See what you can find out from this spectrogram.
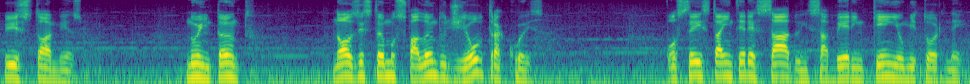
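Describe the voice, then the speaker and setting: A man's voice: mid-range voice, a little slow, pauses often, lightly acted. A man playing a stern, dry-witted military commander in a sci-fi audio drama. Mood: grave. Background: music.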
